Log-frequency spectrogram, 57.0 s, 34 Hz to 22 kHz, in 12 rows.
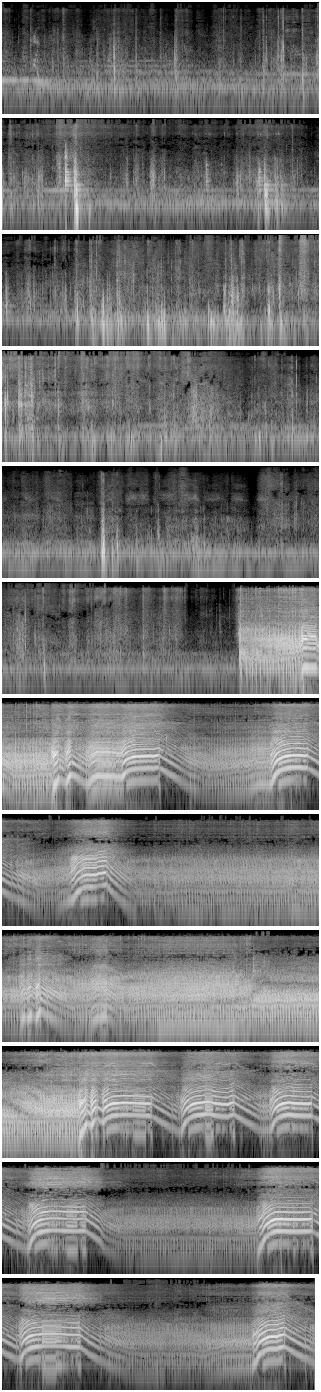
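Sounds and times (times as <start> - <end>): chainsaw revving: 13.7 - 17.7, 27.3 - 57.0.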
